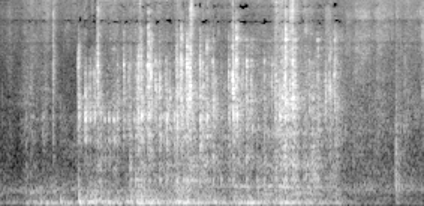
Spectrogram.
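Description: A sliding metal door rattles as it is pulled open.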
